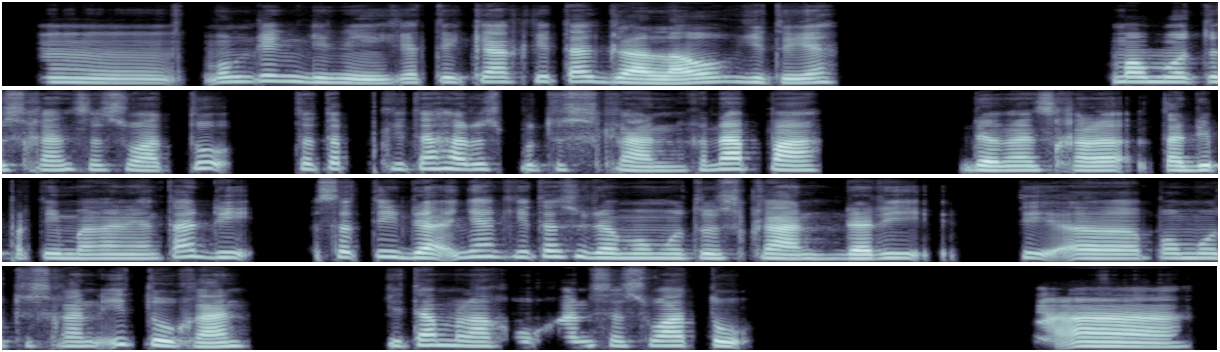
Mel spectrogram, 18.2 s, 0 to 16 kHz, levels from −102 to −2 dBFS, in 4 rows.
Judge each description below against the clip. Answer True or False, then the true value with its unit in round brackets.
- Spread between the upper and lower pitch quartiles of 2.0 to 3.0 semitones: True (2.5 semitones)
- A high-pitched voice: True (195 Hz)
